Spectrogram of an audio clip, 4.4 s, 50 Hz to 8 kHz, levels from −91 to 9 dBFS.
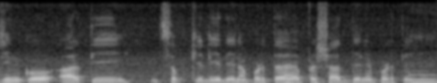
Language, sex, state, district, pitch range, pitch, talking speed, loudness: Hindi, male, Odisha, Sambalpur, 135-145 Hz, 140 Hz, 150 wpm, -17 LUFS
